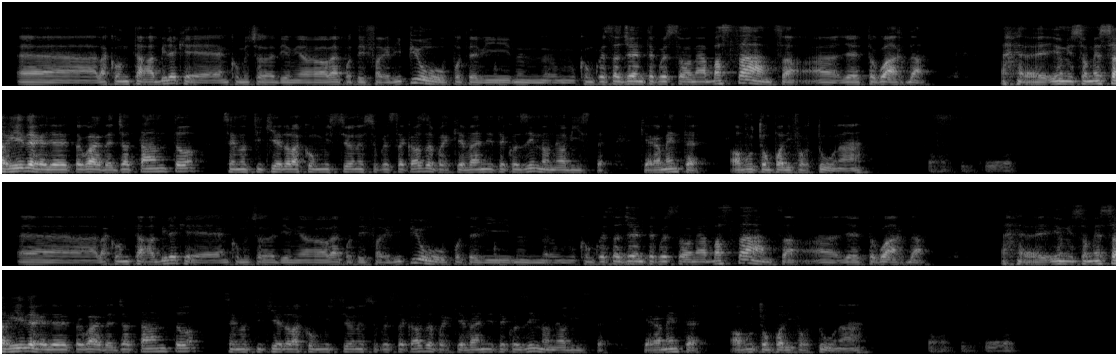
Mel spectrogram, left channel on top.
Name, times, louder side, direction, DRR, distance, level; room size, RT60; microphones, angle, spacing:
voice 1, 0.1-9.3 10.0-17.2 17.5-19.8, left 3 dB, 55° left, 0.5 m, -35 dB
voice 2, 6.1-6.5 20.4-21.3, right 1 dB, 60° right, 1.2 m, -53 dB
3.8 x 2.6 x 2.5 m
head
